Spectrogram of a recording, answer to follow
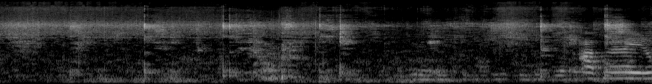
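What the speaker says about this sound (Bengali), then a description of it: "এখন আমরা চিচিঙ্গাটা ঢেলে দিয়েছি" Snake gourd frying in a pan, light sizzling under repeated clinks and scrapes of a utensil against the pan, with a faint voice near the end.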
